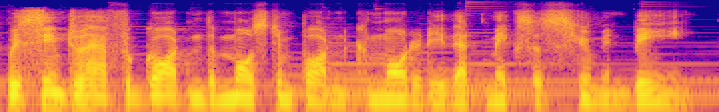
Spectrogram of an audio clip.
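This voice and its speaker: A man's voice: low voice, fast. A man from Nepal giving a reflective, earnest talk, often asking "right?". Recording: dull lo-fi audio with faint guitar.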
